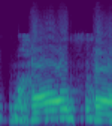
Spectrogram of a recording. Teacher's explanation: इनका उच्चारण करते समय संघर्ष करना पड़ता है, इसीलिए संघर्षी व्यंजन।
